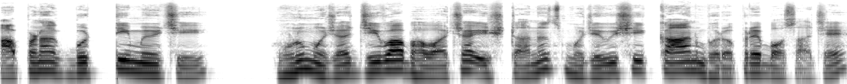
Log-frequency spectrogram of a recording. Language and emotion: Goan Konkani, sad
